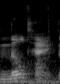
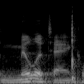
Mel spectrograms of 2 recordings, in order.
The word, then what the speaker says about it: Miltank: I think it's just Miltank. There's no second I, is there? – Oh, man, I thought there was. – Yeah, it's just Miltank. Well, there we go. I've been... Very much like other mispronunciations that have just become like mental canon for us. Like, I've been thinking it was Militank, like military, because it's a tank.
